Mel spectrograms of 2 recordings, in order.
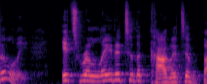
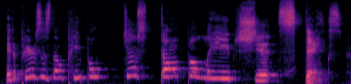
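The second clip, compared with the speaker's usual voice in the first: exasperated squeal; 13 semitones higher than usual. Pretend. Exasperated high comic voice.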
